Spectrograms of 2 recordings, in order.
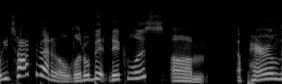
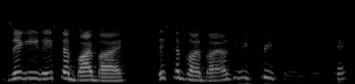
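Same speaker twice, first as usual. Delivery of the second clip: quieter cooing to the cat; soft pet talk; 2 semitones higher, 6 dB quieter, faster than usual. Real, not acted. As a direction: promise the cat treats gently. Softly talking to her cat.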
